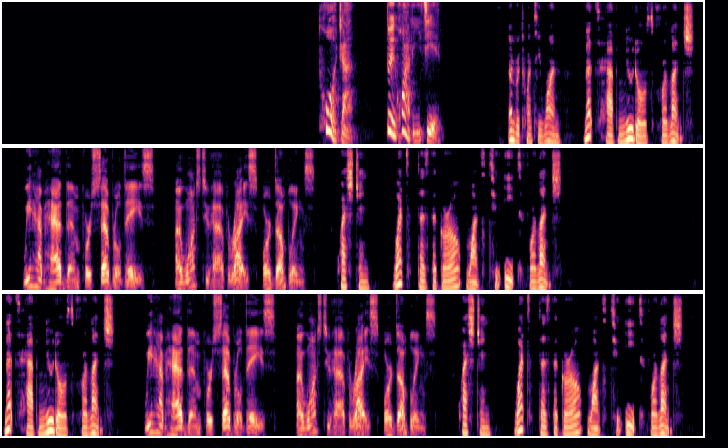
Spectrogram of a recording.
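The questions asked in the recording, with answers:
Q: Question. What does the girl want to eat for lunch?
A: Rice or dumplings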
